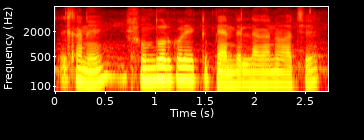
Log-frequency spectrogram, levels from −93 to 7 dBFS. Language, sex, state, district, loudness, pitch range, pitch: Bengali, female, West Bengal, Cooch Behar, -16 LUFS, 110-145 Hz, 130 Hz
